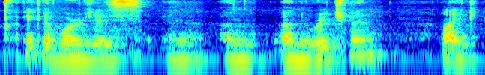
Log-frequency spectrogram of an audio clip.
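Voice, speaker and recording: A young Brazilian man, native Portuguese speaker, talking casually to camera in English with a Brazilian accent, often pausing to search for words and adding "you know". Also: medium pitch, mellow, a little hiss or hum. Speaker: video creator.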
